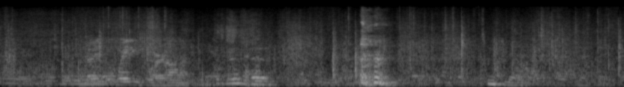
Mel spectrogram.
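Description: Large paper sheets rustle as they are flipped over.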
